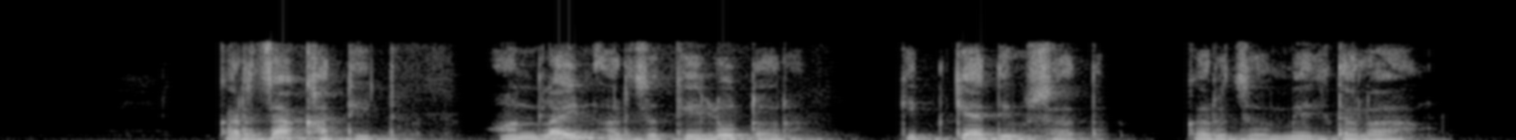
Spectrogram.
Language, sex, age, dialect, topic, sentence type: Marathi, male, 60-100, Southern Konkan, banking, question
